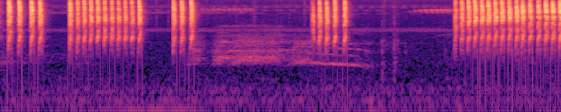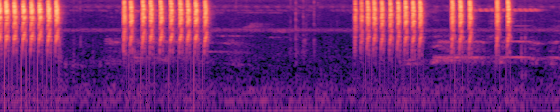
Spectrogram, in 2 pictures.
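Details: Eurasian tree sparrow in a fight: repeated bursts of quick, piercing chirps in dense runs, stopping and restarting, with a few softer lower twittering sounds in the gaps.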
